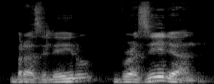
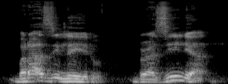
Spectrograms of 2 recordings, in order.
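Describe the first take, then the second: The two takes are said the same way.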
